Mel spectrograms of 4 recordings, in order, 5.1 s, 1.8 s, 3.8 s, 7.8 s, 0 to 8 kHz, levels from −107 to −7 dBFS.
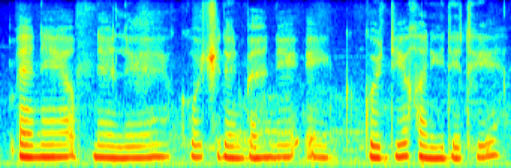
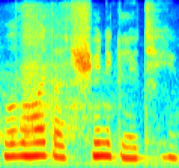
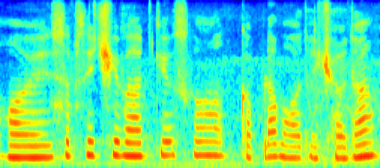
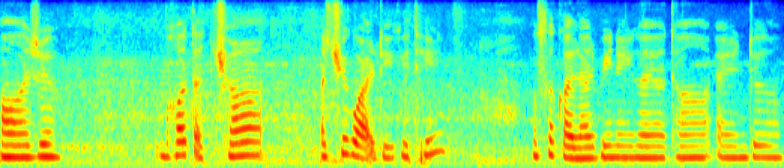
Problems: constant background noise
